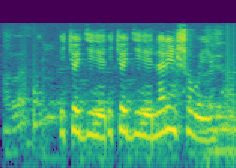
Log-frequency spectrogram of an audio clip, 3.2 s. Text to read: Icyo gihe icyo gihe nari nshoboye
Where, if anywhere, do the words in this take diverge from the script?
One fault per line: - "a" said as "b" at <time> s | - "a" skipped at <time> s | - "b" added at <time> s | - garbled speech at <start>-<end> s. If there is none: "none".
none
